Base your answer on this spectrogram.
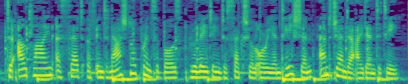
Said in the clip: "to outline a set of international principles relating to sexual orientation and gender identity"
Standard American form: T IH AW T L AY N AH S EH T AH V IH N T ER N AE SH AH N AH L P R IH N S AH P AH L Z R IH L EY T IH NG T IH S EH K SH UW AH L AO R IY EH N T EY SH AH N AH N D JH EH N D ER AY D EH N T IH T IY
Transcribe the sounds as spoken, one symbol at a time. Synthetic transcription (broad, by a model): T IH AW T L AY N AH S EH T AH V IH N T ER N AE SH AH N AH L P R IH N S AH P AH L Z R IH L EY T IH NG T IH S EH K SH UW AH L AO R IY EH N T EY SH AH N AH N JH EH N D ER AY D EH N T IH T IY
